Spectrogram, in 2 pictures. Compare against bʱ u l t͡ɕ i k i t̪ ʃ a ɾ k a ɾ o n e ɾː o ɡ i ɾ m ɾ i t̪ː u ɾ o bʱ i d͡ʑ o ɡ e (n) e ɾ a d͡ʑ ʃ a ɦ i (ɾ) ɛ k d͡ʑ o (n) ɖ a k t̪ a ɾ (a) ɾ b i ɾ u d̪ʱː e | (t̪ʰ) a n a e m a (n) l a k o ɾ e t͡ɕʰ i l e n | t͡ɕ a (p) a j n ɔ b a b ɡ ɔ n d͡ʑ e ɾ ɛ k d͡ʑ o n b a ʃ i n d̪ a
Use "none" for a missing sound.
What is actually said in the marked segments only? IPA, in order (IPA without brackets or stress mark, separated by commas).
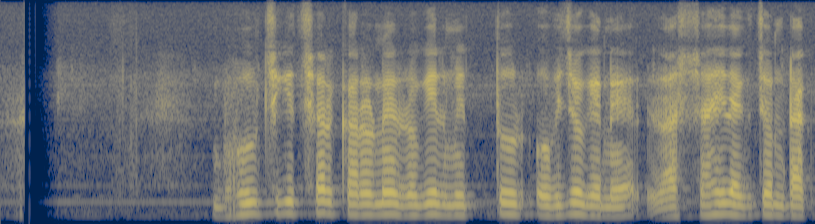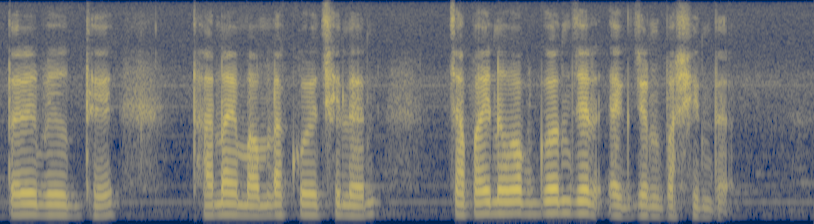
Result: n, ɾ, n, e, t̪ʰ, m, p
